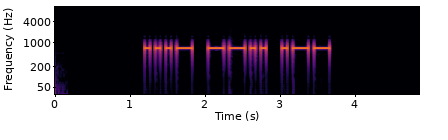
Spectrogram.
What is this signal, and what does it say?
Morse code, heard as a keyed tone, about 17 wpm, 700 Hz. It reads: VZW
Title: USA Call Sign Postfixes - 3 Letters 17wpm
